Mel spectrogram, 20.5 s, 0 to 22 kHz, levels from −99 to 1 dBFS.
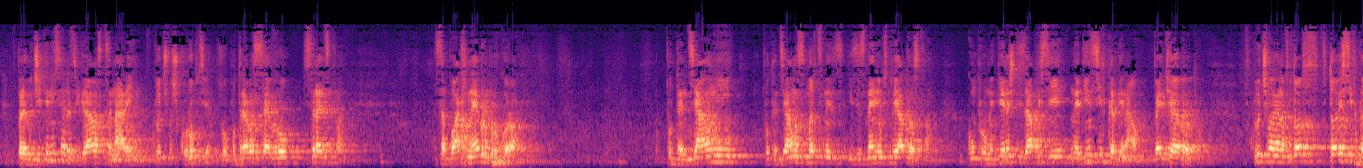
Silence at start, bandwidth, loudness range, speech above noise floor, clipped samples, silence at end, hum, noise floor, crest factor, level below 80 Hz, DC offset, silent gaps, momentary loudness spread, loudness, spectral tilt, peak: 0.3 s; 12 kHz; 4 LU; 35 dB; under 0.1%; 0 s; none; -47 dBFS; 14 dB; -60 dBFS; under 0.1%; none; 13 LU; -13 LUFS; -4.5 dB/octave; 0 dBFS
